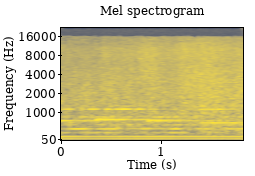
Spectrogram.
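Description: A steady wash of surf noise, like sea waves rolling and breaking onto the shore of a sandy beach, with a low constant humming drone beneath it. No one speaks.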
